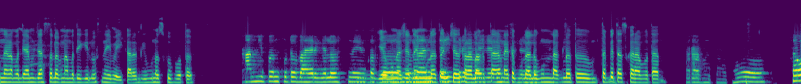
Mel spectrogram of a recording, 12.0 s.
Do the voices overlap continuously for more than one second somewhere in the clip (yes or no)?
yes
